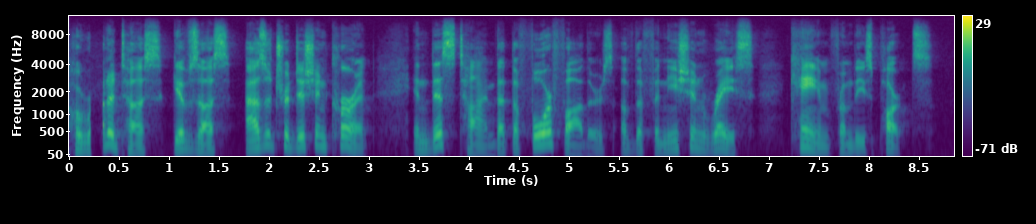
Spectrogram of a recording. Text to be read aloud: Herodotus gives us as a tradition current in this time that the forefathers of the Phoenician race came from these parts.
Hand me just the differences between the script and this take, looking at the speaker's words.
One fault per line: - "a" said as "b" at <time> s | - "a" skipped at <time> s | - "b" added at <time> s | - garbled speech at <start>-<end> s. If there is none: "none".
none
